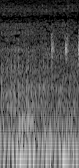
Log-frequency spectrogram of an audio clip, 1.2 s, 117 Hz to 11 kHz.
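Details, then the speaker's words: Honda Beat FI scooter, about 5 years old, after a major service with valve adjustment, new piston and cleaned throttle body: steady, even low putter with regular firing pulses, no knock or rattle; idle smooth again versus rough before. "nah Ini suaranya Udah halus lagi kemarin agak kasar karena emang klepnya udah lama enggak disetel"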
